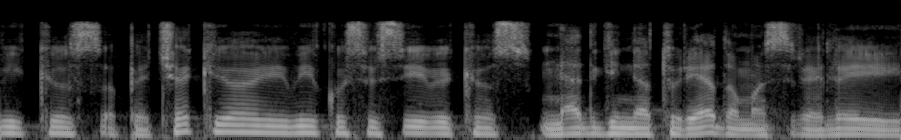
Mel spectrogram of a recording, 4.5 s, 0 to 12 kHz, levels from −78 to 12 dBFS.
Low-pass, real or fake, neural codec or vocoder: 7.2 kHz; fake; codec, 16 kHz, 16 kbps, FunCodec, trained on LibriTTS, 50 frames a second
